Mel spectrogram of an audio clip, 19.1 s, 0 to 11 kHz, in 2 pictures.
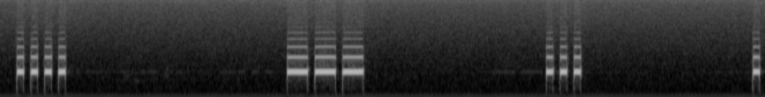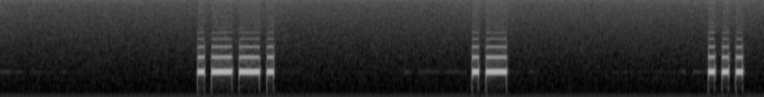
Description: Morse code, heard as a keyed tone, about 14 wpm, 770 Hz. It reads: H O S E P A S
